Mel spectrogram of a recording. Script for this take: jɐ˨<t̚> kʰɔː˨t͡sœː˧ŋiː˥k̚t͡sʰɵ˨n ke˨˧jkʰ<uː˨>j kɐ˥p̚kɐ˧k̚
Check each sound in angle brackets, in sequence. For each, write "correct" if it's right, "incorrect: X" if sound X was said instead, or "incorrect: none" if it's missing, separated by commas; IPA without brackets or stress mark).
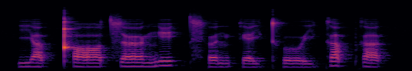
incorrect: p̚, incorrect: uː˨˧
